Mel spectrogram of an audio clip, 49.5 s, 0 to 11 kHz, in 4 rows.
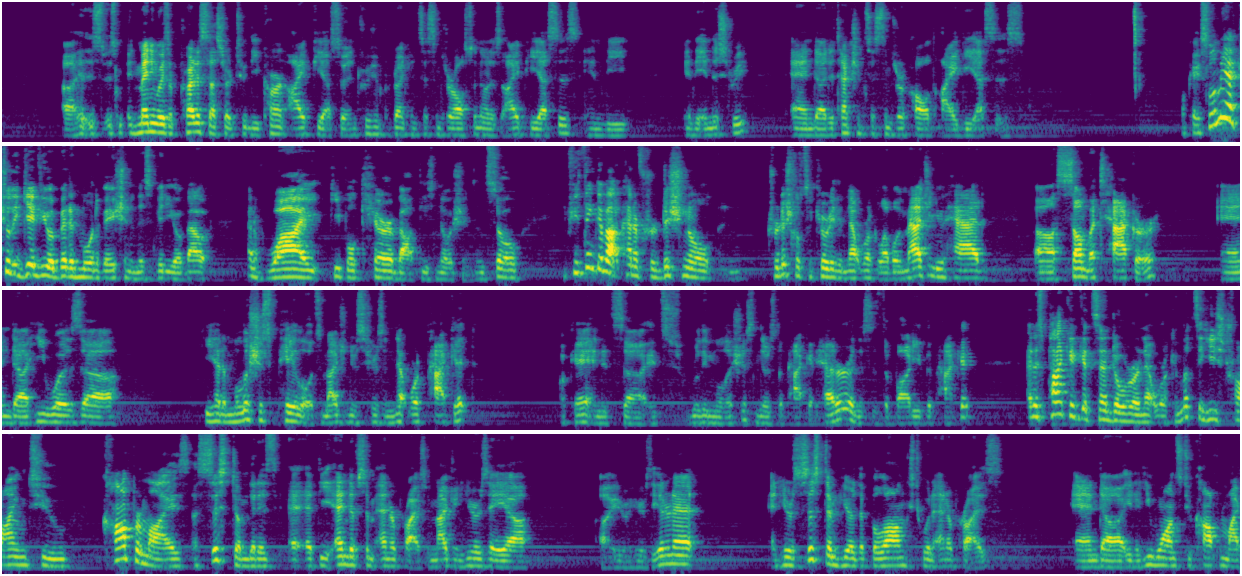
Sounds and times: Speech: 0.6s - 10.2s, 11.8s - 24.0s, 24.6s - 25.9s, 26.8s - 29.4s, 30.4s - 42.4s, 43.2s - 44.1s, 44.8s - 47.2s, 47.9s - 49.5s.

